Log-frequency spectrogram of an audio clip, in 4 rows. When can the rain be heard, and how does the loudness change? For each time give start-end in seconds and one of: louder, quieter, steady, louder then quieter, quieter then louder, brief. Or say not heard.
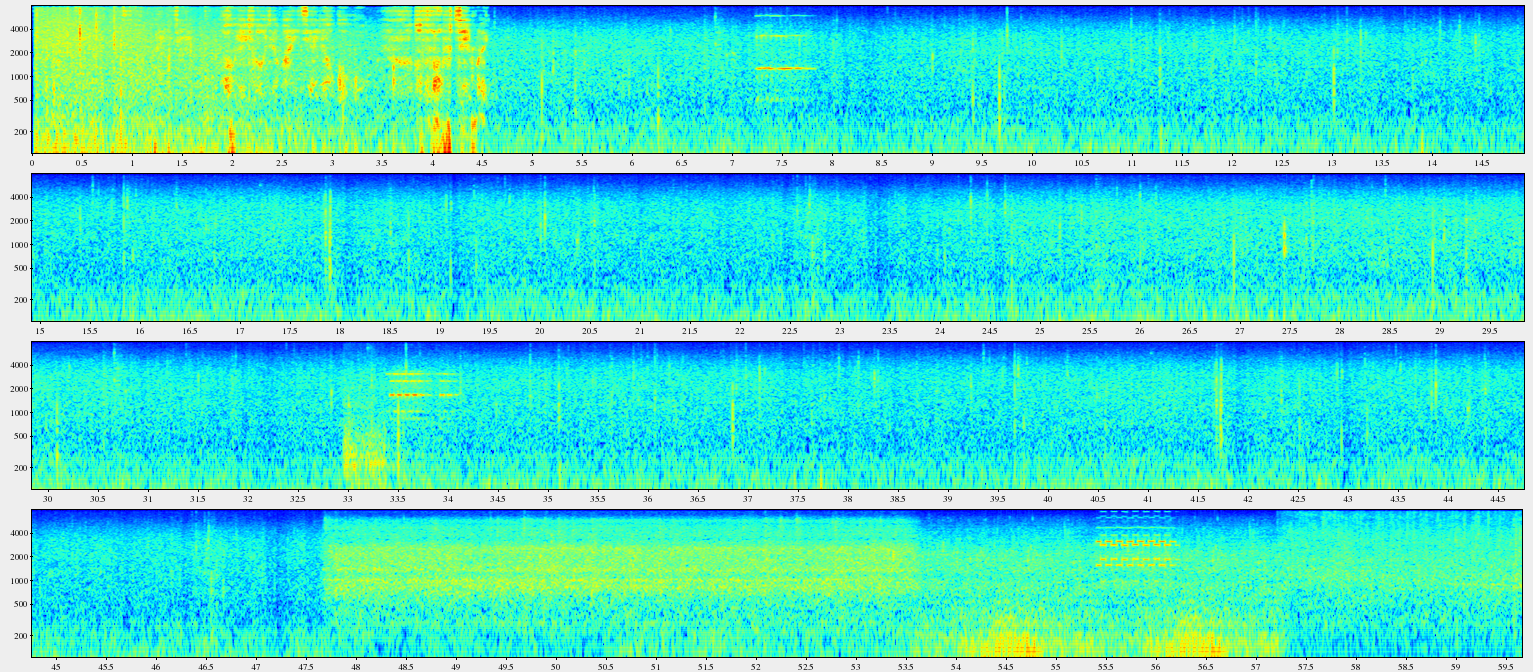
0.0-59.6 quieter then louder.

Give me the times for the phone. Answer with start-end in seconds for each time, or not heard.
7.0-7.8, 33.0-34.1, 55.4-56.2.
